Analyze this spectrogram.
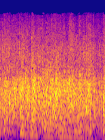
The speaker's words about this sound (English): And I'm glad you went with the clap of like the only like two people clapping. And not like the one, which is a whole lot. I like that.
